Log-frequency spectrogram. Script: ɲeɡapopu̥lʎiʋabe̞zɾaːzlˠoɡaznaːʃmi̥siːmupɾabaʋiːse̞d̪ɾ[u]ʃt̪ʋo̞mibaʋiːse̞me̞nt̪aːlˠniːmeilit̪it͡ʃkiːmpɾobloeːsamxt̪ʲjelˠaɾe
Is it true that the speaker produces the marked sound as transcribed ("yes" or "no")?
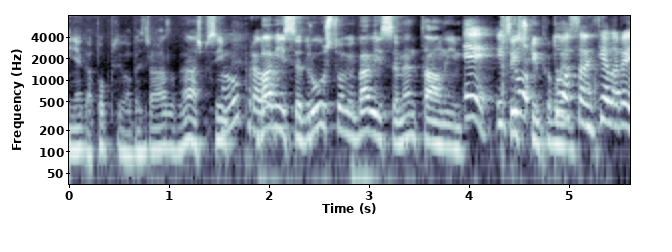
no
